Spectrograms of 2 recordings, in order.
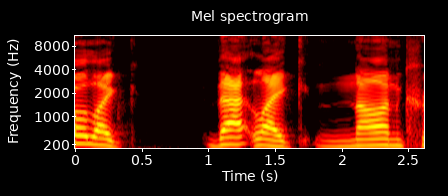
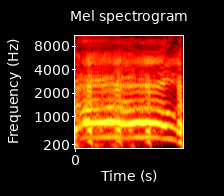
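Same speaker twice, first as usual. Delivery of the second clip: very high, loud whooping "oh"; crowd roar "oh"; 9 dB louder than usual. Retold or imitated. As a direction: howl like a crowd going wild. Crowd erupting in battle.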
